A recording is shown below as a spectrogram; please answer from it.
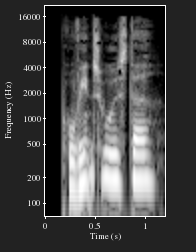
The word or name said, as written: provinshovedstad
